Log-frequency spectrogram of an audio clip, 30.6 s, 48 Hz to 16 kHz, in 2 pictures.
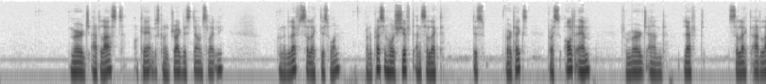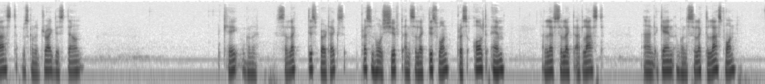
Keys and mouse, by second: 0.7-3.0 drag, 6.0-12.9 drag, 11.4 alt+m, 12.9 alt+m, 13.9 middle click, 15.0-18.5 drag, 19.4-22.4 drag, 22.7-24.8 drag, 24.8 alt+m, 26.7-28.2 middle drag, 28.4-30.6 drag.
